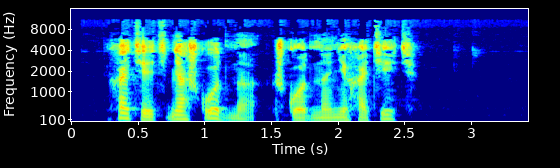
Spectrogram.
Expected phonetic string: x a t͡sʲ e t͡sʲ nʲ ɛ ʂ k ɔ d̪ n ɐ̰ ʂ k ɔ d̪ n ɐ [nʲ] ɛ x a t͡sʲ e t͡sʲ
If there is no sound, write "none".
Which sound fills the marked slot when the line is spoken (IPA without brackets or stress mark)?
nʲ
